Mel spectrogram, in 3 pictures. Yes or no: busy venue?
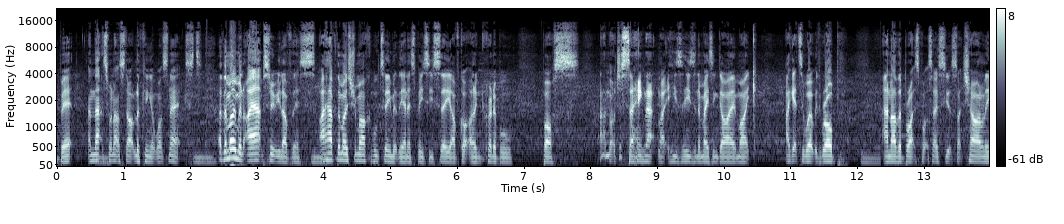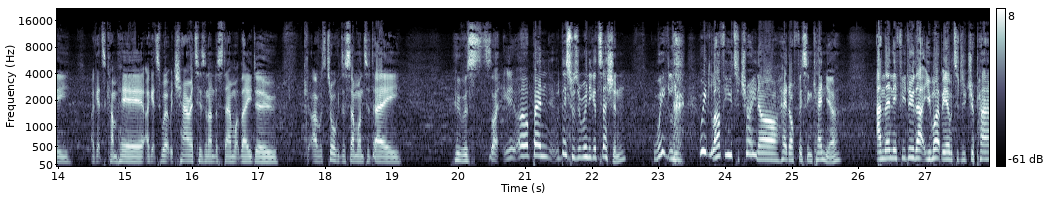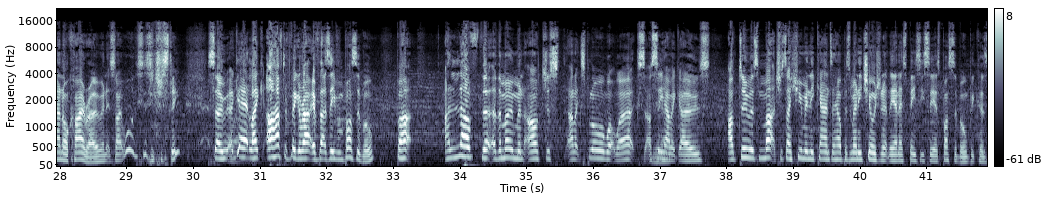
yes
